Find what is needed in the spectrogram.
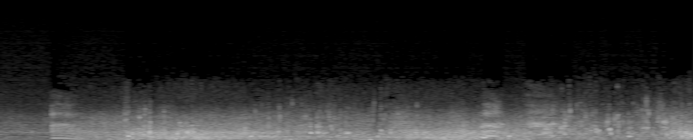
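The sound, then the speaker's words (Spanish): Legs kick to swim toward the shore, a loud, steady churning splash of water that continues without pause throughout. “Pues yo creo que mejor voy empezando a patalear, porque si no, nunca voy a llegar a la orilla.”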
